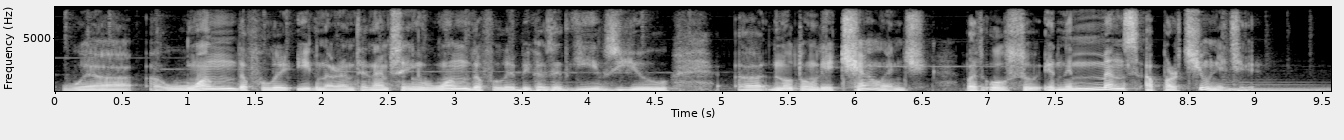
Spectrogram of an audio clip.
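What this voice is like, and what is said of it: Russian-accented English. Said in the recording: “I don't think that's a Boston accent ... Not unless there's a city in the former Soviet Union that's called Boston. Now, he's from Russia”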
